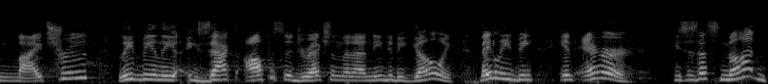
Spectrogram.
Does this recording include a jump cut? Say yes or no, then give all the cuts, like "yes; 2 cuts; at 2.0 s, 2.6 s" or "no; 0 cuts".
no; 0 cuts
